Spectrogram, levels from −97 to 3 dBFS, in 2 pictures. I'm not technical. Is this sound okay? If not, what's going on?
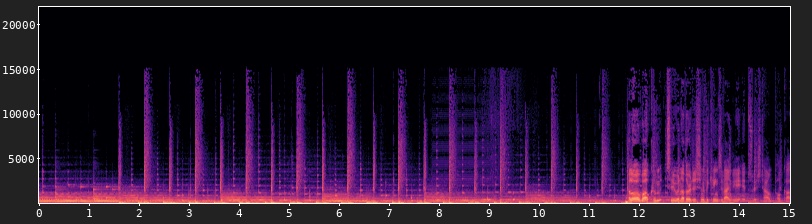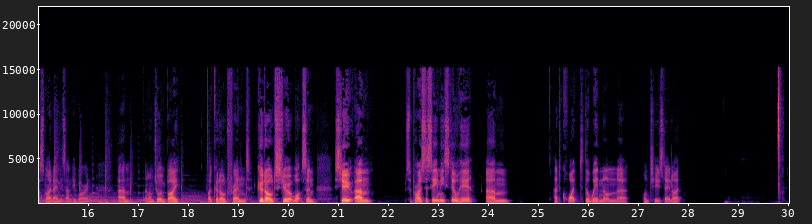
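No. GSM phone buzz, from 7.87 to 9.15 s: a hard, raspy buzz pitched at 217 Hz. A nearby 2G mobile phone in a call sends radio pulses 217 times a second, and the recording equipment picks them up and turns them into audible sound.

GSM signalling bursts, from 9.18 to 11.76 s: even ticks with a longer buzz twice a second. The same phone, still in its call but with its user silent, now sends only brief groups of pulses, and the equipment again turns these into sound.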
